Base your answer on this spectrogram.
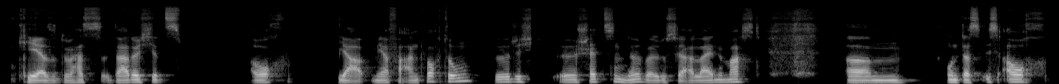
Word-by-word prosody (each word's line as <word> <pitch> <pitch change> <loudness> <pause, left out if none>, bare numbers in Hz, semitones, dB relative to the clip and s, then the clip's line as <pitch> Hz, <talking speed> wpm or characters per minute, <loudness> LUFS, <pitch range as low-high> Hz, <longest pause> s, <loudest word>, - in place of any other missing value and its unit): okay, 100 -1 +3
also, 90 0 +1
du 95 +1 -4
hast 100 0 -4
dadurch 105 +2 +3
jetzt - - -4 0.7
auch, 95 0 -1 0.5
ja, - - +2
mehr 95 0 -1
Verantwortung, 135 - -1 0.2
würde 120 +2 0
ich, 125 +1 -7 0.3
äh, 105 0 0
schätzen, 120 +1 -2
ne, 115 +4 +1
weil 95 -1 +1
du - - -4
es 95 - -9
ja - - +2
alleine 95 +4 +1
machst. 120 +2 -1 0.8
Ähm, 95 0 +2 0.2
und 105 -1 +2
das 100 0 +3
ist 115 +1 -5
auch 115 -1 +3
100 Hz, 145 wpm, -25 LUFS, 95-115 Hz, 0.8 s, okay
